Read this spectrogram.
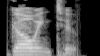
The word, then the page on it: going to: American English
